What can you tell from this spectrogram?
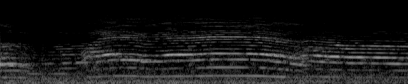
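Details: Domestic cat whose cry is likened to a human baby's voice: after a quiet start, one long, drawn-out, wavering meow holds steady for about two seconds, then fades with a softer falling tail.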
